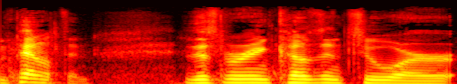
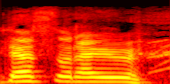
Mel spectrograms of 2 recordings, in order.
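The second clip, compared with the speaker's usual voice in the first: ordinary talk, nothing marked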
